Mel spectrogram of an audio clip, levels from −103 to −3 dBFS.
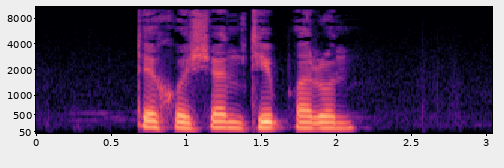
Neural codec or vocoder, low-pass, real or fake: none; 9.9 kHz; real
